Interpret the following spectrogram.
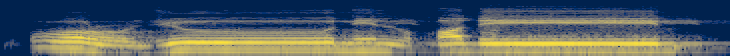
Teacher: را ساکن سے پہلے پیش ہے اس لیے را ساکن پور پڑھا جائے گا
